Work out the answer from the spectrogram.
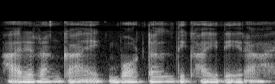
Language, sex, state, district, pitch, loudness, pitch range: Hindi, male, Himachal Pradesh, Shimla, 120 Hz, -13 LUFS, 110-125 Hz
